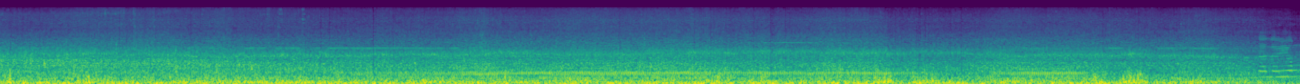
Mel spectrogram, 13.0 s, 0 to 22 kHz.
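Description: Riding noise on a moving Yamaha Mio i 125 scooter: a loud, steady rush with the small single-cylinder engine running underneath, and a steady engine hum showing through for a few seconds in the middle, amid city road traffic.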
